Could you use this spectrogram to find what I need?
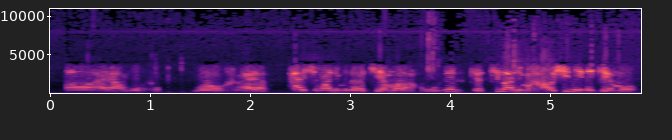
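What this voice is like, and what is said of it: Regional non-local Chinese accent. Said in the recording (Chinese): “我听你的口音好像是呃外地人”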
